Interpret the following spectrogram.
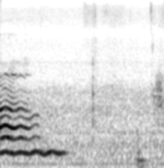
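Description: A woman humming a held 'bum' on the song's resting tone, mouth closed. The note wavers slightly in pitch and fades out just under a second in.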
